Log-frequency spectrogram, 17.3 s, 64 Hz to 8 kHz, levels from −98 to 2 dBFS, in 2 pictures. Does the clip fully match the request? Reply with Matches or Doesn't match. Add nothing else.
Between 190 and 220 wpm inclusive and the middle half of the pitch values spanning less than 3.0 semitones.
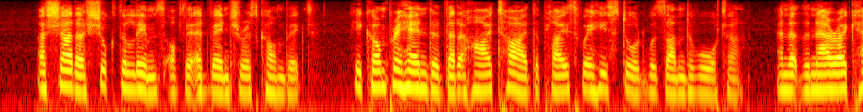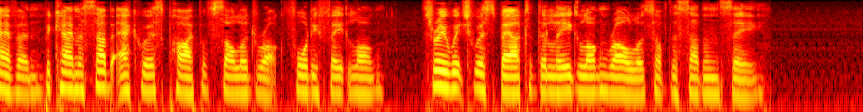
Doesn't match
